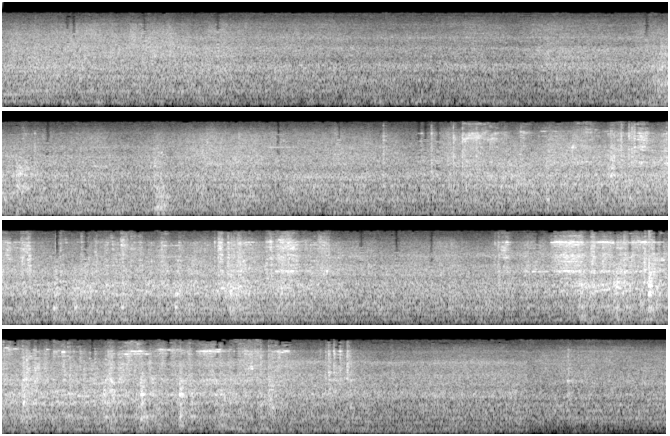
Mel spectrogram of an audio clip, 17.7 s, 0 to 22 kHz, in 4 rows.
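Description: CAT 374F tracked excavator working a pile of brick rubble. Its diesel engine and hydraulics run steadily underneath, and there are bursts of clattering bricks and metal as the bucket scrapes, digs and lifts rubble, several times over, loudest about two-thirds of the way through.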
